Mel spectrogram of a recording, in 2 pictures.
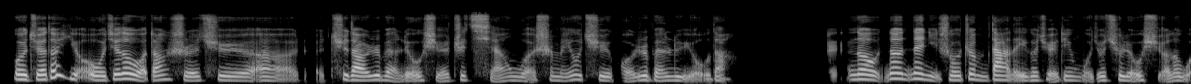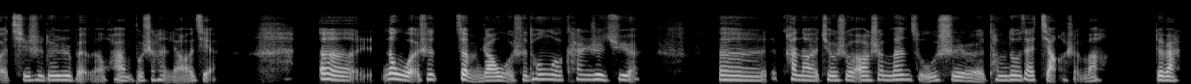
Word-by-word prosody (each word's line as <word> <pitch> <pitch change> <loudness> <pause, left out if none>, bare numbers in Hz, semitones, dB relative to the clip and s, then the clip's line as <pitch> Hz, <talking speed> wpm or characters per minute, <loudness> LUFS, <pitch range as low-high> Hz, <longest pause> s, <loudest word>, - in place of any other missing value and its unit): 我 230 -1 +7
觉 225 +1 +5
得 315 - +5
有， 235 -3 -1
我 195 -1 +3
觉 235 +4 +4
得 255 -1 +6
我 - - +3
当 205 +3 0
时 185 -5 0
去， 190 -1 0
呃 175 +1 -2 0.2
呃， - - -12
去 225 - +1
到 195 -3 +6
日 210 +2 +2
本 190 -4 -3
留 - - -1
学 185 -5 0
之 205 +4 -2
前， 180 -3 0
我 175 - -4
是 195 - -1
没 180 -2 -6
有 220 +2 -2
去 195 -3 -1
过 150 - -7
日 200 +2 +3
本 185 -2 -2
旅 185 -1 -1
游 470 +3 -4
的。 - - -3 1.2
那 225 -2 +4
那 265 0 +6
那 255 +1 +4
你 200 -5 -4
说 200 -1 +1
这 240 +4 +1
么 205 - -5
大 210 +1 +5
的 - - -1
一 - - 0
个 190 - -1
决 190 - -3
定， 195 -2 -5
我 - - -7
就 185 - -2
去 190 +2 0
留 185 - 0
学 200 - 0
了， 180 - -1
我 - - -4
其 195 - +1
实 200 0 -3
对 205 -1 0
日 205 0 +2
本 - - -4
文 - - -9
化 - - -3
不 - - -8
是 - - -1
很 - - -6
了 - - -5
解。 - - -3 1.0
嗯， 210 -7 +4 0.2
那 255 - +3
我 220 -7 +4
是 235 -1 -1 0.2
怎 230 - +6
么 - - -9
着， 180 0 +4
我 180 -2 -3
是 200 - -4
通 235 0 -2
过 220 -3 -2
看 225 +2 -5
日 225 +1 +1
剧， 210 +1 -2 0.8
嗯， 200 -3 -1 0.2
看 235 -3 +2
到 200 -2 0
就 200 - -1
说， 195 -1 -1
呃， 200 - +2
上 210 0 -2
班 220 +2 +1
族 205 -3 -5
是 180 -6 -1
他 210 - -6
们 195 - -3
都 210 0 +1
在 205 0 +1
讲 205 - +2
什 - - -8
么， - - -4 0.6
对 205 - +2
吧？ 190 -2 +3
200 Hz, 245 characters per minute, -23 LUFS, 190-225 Hz, 1.2 s, 我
